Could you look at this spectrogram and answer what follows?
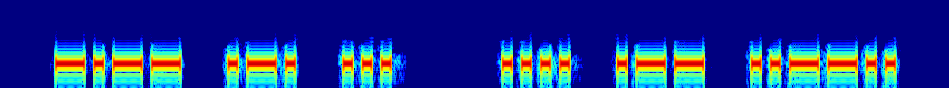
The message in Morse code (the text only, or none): YRS HW?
